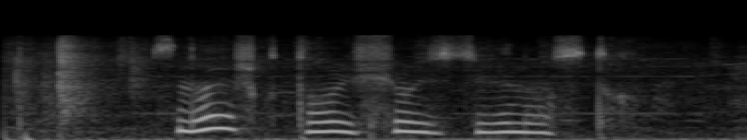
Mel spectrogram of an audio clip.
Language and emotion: Russian, sad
